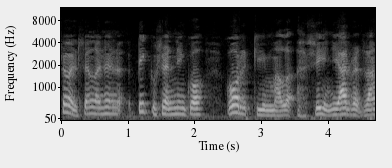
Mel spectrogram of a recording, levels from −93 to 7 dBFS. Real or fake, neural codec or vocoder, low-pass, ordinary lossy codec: fake; vocoder, 24 kHz, 100 mel bands, Vocos; 10.8 kHz; AAC, 32 kbps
